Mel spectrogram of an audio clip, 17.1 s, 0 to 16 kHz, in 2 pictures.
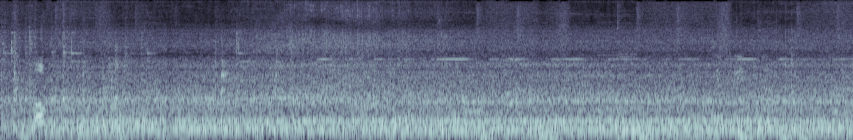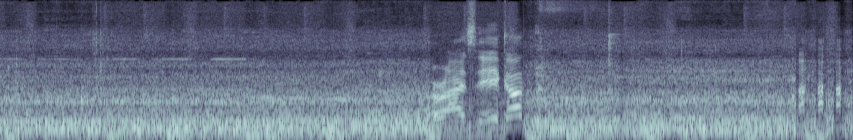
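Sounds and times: diesel engine running steadily: 0.0s - 17.0s.

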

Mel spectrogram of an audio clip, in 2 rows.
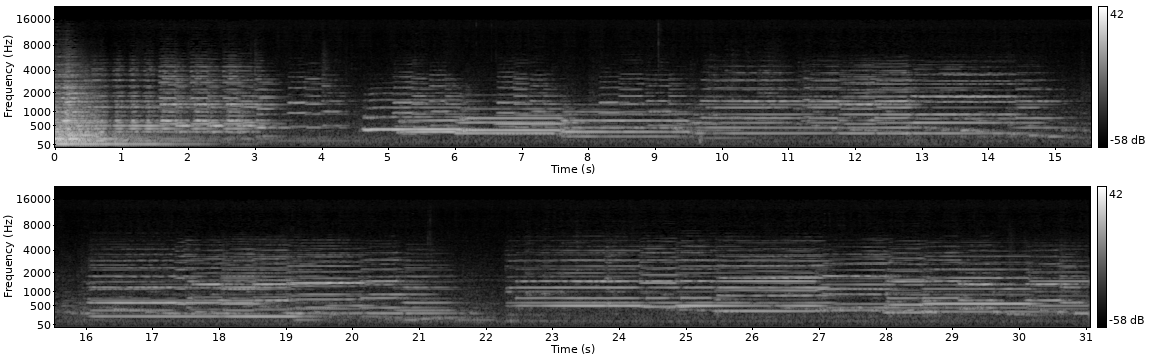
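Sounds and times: orchestra strings playing slow phrases: 0.0s - 3.2s, 4.8s - 23.2s.

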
